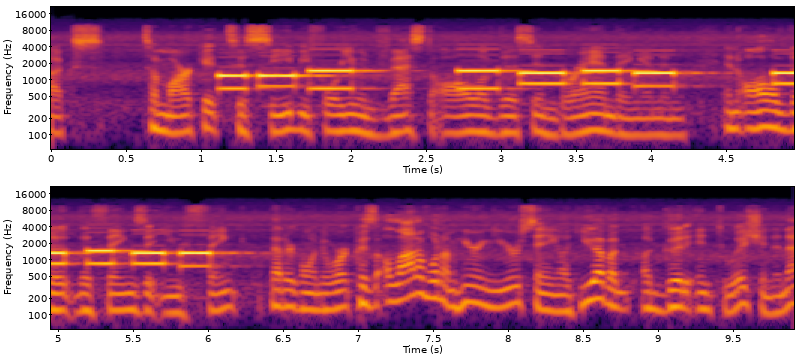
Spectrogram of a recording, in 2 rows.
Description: DTMF, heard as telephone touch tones, dialled by hand, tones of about 220 ms, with room echo and speech in English. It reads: 143 3895 8985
